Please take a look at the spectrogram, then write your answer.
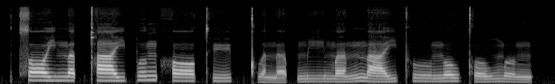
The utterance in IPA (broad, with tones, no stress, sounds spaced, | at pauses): t͡s ɔː˧ j n̪ ɐ˧ t̚ pʰ aː˧ j p ʊ˥ ŋ h ɔː˧ t̪ʰ yː˨˥ p̚ kʷʰ ɐ˨˩ n ɐ˨ p̚ m iː˨ m ɐ˨˥ n n̪ aː˨˥ j pʰ uː˧ n̪ o˧ w kʰ o˨˧ w m ʊ˨ ŋ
